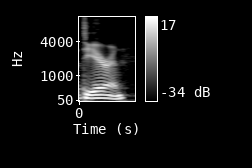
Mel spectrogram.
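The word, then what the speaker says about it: De'Aaron: coming in tonight smh matt you want to pronounce uh fox's first name for us uh d aaron okay yeah you like darren fox tonight i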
